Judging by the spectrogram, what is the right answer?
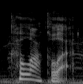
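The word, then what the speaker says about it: Kalakala: Broadcasters back in the day said it another way. Now most folks pronounce it calakula.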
